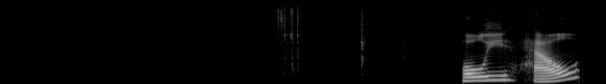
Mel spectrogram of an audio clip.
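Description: A foil card wrapper crinkles as it is torn open.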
